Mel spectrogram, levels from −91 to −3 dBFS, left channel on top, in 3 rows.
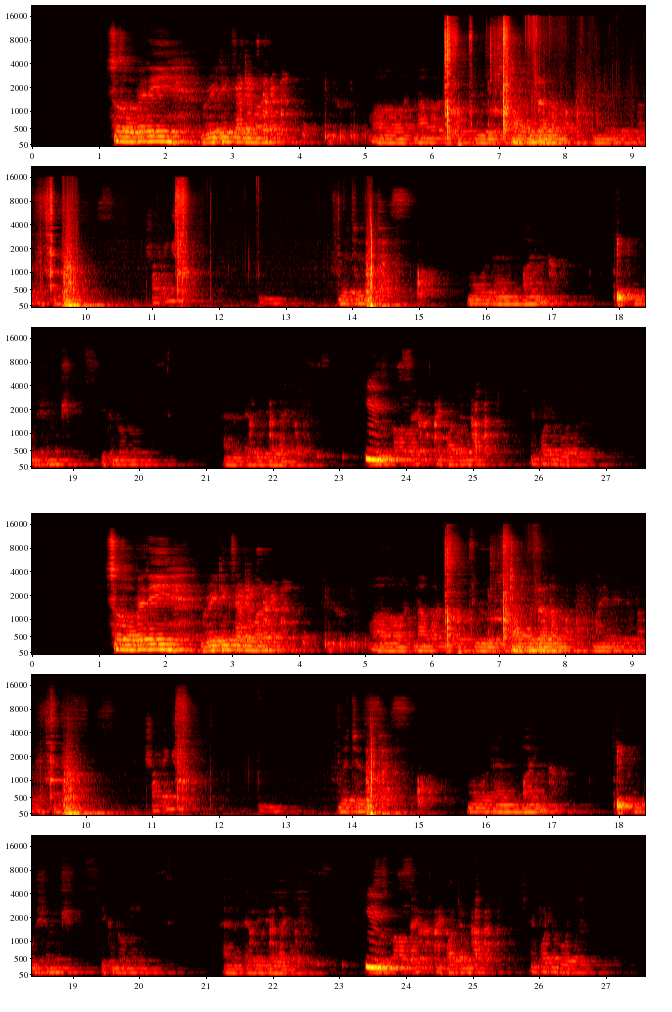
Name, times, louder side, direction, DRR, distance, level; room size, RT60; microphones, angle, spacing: voice 1, 1.1-3.8 4.4-4.7 5.0-7.9 8.4-10.0 10.9-11.3 12.6-12.9 13.8-14.4 15.7-16.9 18.2-19.0 19.4-20.2 21.2-22.5 23.4-25.1 25.8-26.5, right 1 dB, 45° right, 1 dB, 6.5 m, -43 dB
voice 2, 3.0-4.1 6.8-6.9 7.6-7.7 11.3-11.4 14.2-15.1 17.0-17.1 17.9-18.1 18.8-19.0 21.6-22.0 22.3-22.4 23.4-23.9 24.2-24.6 25.0-25.1, equal, 20° left, 1 dB, 1.8 m, -40 dB
sound 1, 6.2-6.6 6.9-8.4 9.3-10.0 11.3-11.9 12.6-12.7 13.8-14.3, left 5 dB, 85° left, 1.0 m, -37 dB
27.0 x 14.5 x 7.7 m, 1.2 s
head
